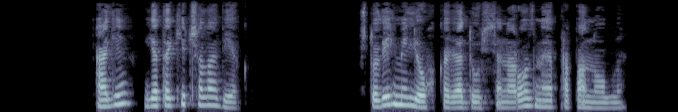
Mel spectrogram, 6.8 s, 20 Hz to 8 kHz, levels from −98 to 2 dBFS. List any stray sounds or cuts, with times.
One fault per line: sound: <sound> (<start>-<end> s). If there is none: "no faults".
no faults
